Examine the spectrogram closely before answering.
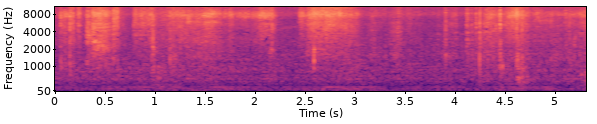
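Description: Pages of a thick album photobook being turned by hand: a few soft paper rustles and slides over a faint steady hum.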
